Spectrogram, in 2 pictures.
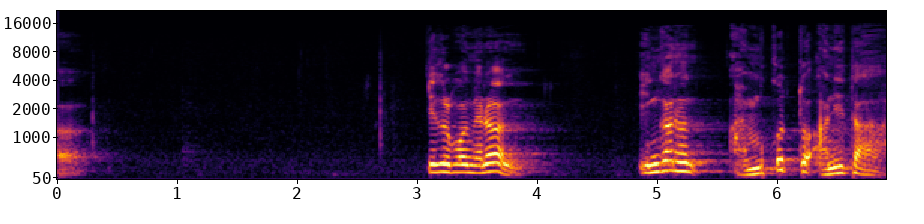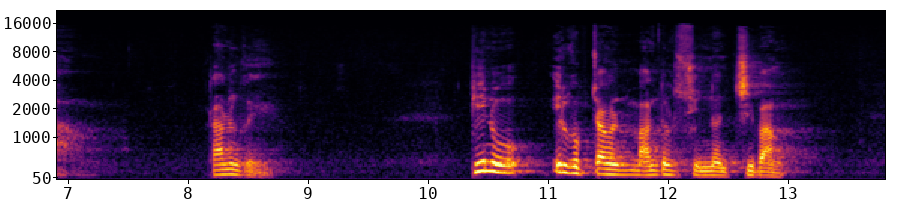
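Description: An elderly man speaks slowly and earnestly into a microphone, in short phrases with pauses.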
